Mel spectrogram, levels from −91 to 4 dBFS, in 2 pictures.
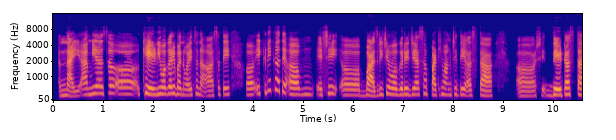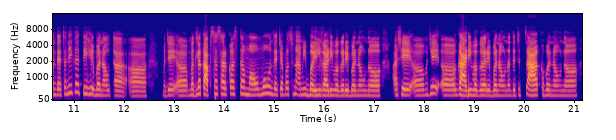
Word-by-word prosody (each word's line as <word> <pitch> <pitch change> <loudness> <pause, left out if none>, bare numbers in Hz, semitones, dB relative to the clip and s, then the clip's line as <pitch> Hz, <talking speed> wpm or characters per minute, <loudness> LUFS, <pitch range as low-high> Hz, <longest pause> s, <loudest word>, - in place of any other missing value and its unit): नाही 205 -3 +3
आम्ही 255 +6 0
असं 300 +1 -1
अ, 275 -1 -4
खेळणी 270 -4 +7
वगैरे 290 +2 +2
बनवायचं 250 0 -3
ना, 245 - -5 0.2
असं 215 +6 -12
ते 255 - +1 0.6
एक 300 - -2
नाही 425 +4 -4
का 440 - +4 0.3
अ, 255 0 +2 0.4
याची 300 +5 -4
अ, 230 0 -4
बाजरीचे 220 +7 +2
वगैरे 255 -1 -1
जे 255 +2 -2
असं 255 +3 -3
पाठीमागचे 245 +1 -3
ते 250 -1 -2
असतात. 215 -2 -3 0.5
अ, - - -10 0.3
असे 205 - -12 0.2
देठ 245 +1 +7
असतं 260 0 +2
अन् 245 0 +1
त्याचं 245 +3 -2
नाही 320 +2 -3
का, 355 0 -3
ते 290 - -2
हे 260 - +1
बनवता 215 -2 -1
अ, 195 0 -4 0.3
म्हणजे 225 +2 -4
अ, 210 +1 -3
मधलं 235 +4 0
कापसासारखं 275 0 +4
असतं 275 +1 -3
मऊ-मऊ 245 +5 -2
अन् 295 - -5
त्याच्यापासून 255 +2 -5
आम्ही 245 +1 -3
बैलगाडी 225 0 +3
वगैरे 220 -1 -1
बनवणं. 215 0 -4 0.3
असे 235 -1 +1
अ, 215 +1 -5
म्हणजे 280 +4 -3
अ, 225 -5 -2
गाडी 220 +1 +9
वगैरे 225 -1 0
बनवणं, 215 0 -4
त्याचे 225 +1 -7
चाक 225 +2 +8
बनवणं. 210 -2 -6
240 Hz, 160 wpm, -24 LUFS, 220-265 Hz, 0.6 s, गाडी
